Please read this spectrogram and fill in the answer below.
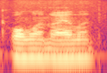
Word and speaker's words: Koholint: I think that's how you're supposed to pronounce it. Koholint Island.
